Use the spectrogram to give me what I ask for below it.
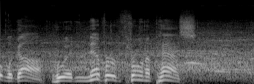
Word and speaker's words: Legas: So the guy who was number 3, Cooper Legas, and yes, I know we pronounced the name earlier a different way, but it's Cooper Legas, who had never thrown a pass.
